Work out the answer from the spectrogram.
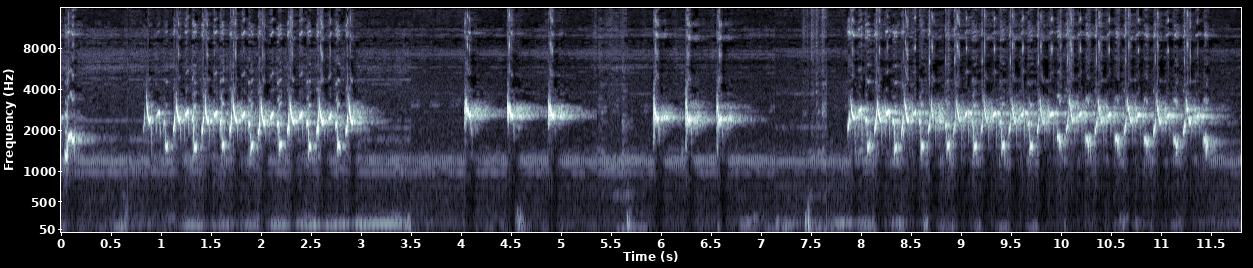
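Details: Trucukan giving a long rapid chattering song (ropel panjang) used to prompt other birds to answer: a fast trill of bright notes, a few spaced falling chirps, then another sustained rapid chatter, with low rumbling background noise.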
